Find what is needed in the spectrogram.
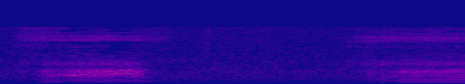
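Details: Daughter snoring while asleep: soft, low, fluttering snores on each in-breath with quiet pauses between, and she keeps sleeping; snoring.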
